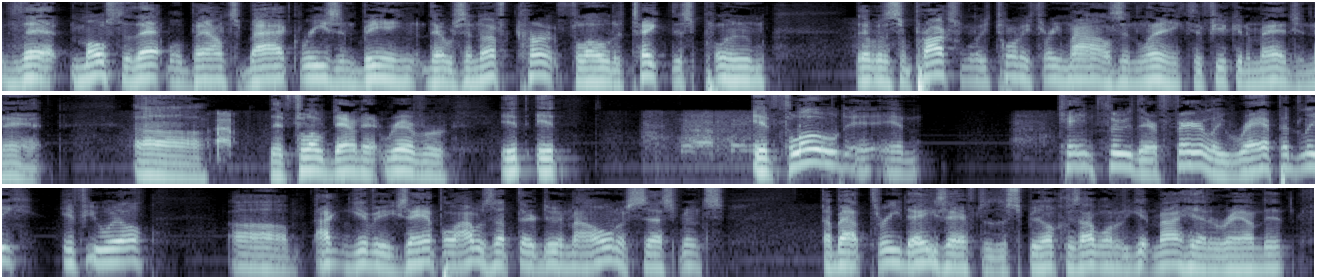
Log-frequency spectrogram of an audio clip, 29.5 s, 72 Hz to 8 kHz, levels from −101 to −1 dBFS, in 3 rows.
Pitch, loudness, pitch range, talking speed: 130 Hz, -24 LUFS, 120-150 Hz, 160 wpm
